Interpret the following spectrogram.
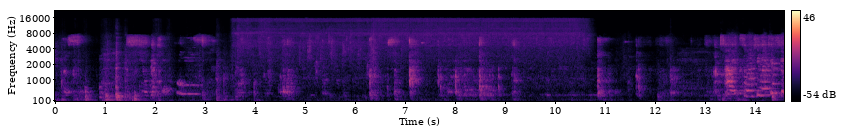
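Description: A bathroom sink tap running for about seven seconds as water is splashed onto a face to wet it before cleansing, then shut off.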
